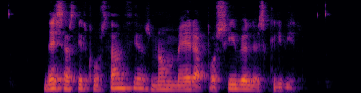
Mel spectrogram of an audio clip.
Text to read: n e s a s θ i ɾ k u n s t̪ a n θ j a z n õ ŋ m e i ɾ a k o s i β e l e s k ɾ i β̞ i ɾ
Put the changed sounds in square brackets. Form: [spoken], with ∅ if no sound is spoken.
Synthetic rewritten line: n e s a s θ i ɾ k u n s t̪ a n θ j a z n õ ŋ m e [e] ɾ a [p] o s i β e l e s k ɾ i β̞ i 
